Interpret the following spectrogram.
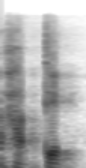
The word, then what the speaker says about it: Habib: Itu di harakatnya kitab itu ada yang nulis khubb. L yang benar. Oh, nggih. Yang benar itu bacanya Habib.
